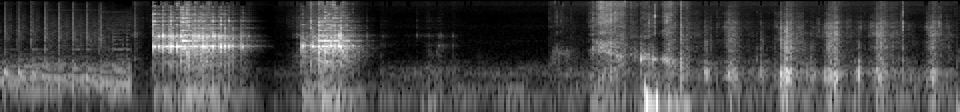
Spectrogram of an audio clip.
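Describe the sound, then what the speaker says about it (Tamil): Crispy fried maida kala kala biscuits crunched close up: two loud crackling bites, then a run of smaller crunchy chews with a few faint clinks between. "இது எவ்வளவு மொறுமொறுன்னு இருக்குன்னு பாருங்கள்"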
